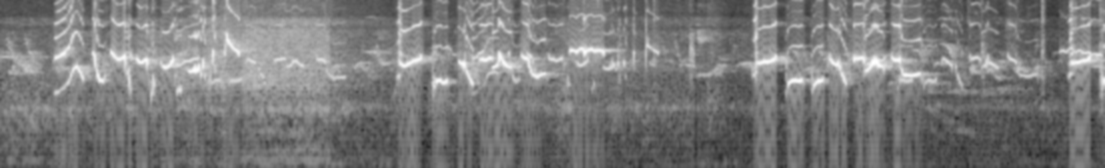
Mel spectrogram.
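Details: Oriental magpie-robin kept at home, song meant to prompt other birds to sing: repeated bursts of loud, sharp whistled phrases with fast frequency sweeps, pauses between bouts, a short hiss near the start.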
